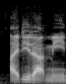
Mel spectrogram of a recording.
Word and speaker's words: ID.me: So, okay, let's talk about ID.me now. And do you call it ID.me still or ID? IDMe. IDMe. Okay. Yeah. You don't, there's this silent dot.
